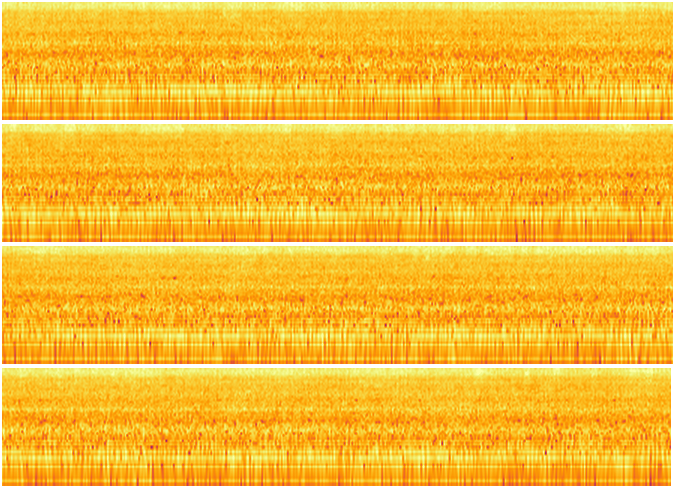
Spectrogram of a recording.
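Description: Gravity-feed air spray gun hissing steadily as it sprays clearcoat, over the even drone of a running motor.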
